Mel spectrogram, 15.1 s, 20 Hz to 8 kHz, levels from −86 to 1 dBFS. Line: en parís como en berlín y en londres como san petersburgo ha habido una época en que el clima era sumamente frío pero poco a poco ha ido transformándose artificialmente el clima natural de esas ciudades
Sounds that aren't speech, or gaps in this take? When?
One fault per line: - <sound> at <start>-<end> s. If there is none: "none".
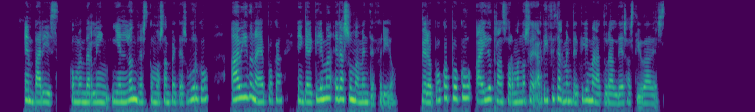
none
